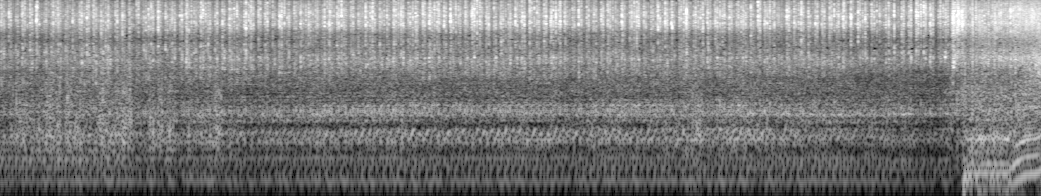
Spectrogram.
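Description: A big engine idles loudly with a rough, lumpy rumble.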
